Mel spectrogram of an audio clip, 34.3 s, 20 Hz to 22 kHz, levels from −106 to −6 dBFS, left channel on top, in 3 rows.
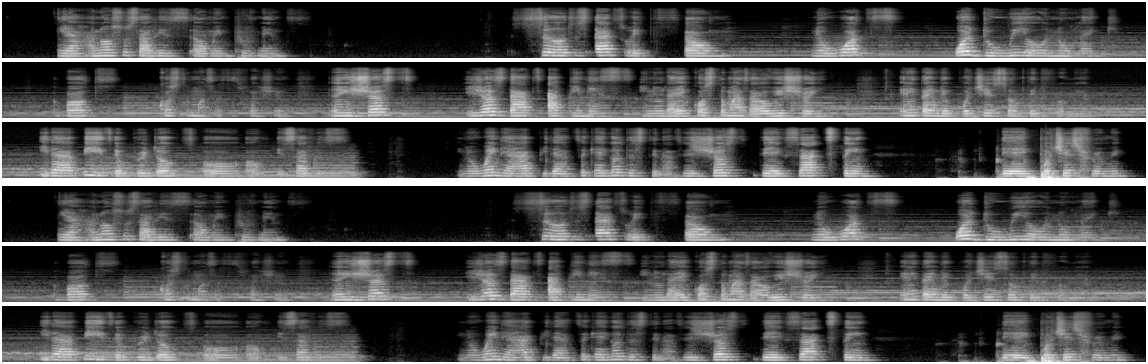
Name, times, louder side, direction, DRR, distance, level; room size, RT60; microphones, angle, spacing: voice 1, 0.6-2.8 5.4-6.4 6.8-7.3 8.1-8.6 9.5-10.9 11.9-12.3 13.0-13.6 13.9-14.3 14.7-15.3 16.1-17.5 17.8-19.7 20.4-22.3 23.2-24.6 24.9-26.1 27.4-28.5 28.8-30.2 30.5-31.0 31.3-31.5 32.8-34.0, left 3 dB, 80° left, 0.6 m, -27 dB
sound 1, 7.3-26.4, left 1 dB, 10° left, 0.9 m, -44 dB
3.1 x 2.5 x 2.7 m
head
